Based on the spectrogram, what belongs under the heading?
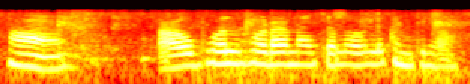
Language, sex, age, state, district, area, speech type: Odia, female, 30-45, Odisha, Sambalpur, rural, conversation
